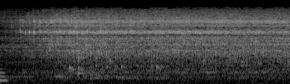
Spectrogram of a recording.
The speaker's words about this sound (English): Okay, that just sounds like just standard water being sprayed out of maybe a hose or something. Yeah, it's the tap running, like a Okay, tap faucet. running.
